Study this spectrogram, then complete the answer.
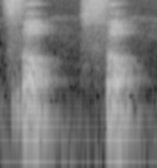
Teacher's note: ये आगे रहेगी जीभ, दांत के कोने पे लगेगी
